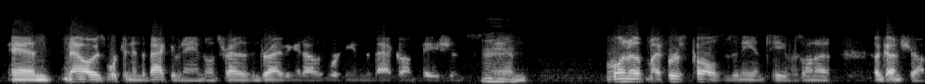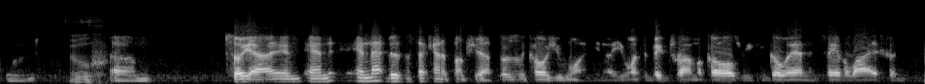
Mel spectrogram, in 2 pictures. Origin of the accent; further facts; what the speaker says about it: Indianapolis, Indiana, United States; I'm from Indianapolis, Indiana.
